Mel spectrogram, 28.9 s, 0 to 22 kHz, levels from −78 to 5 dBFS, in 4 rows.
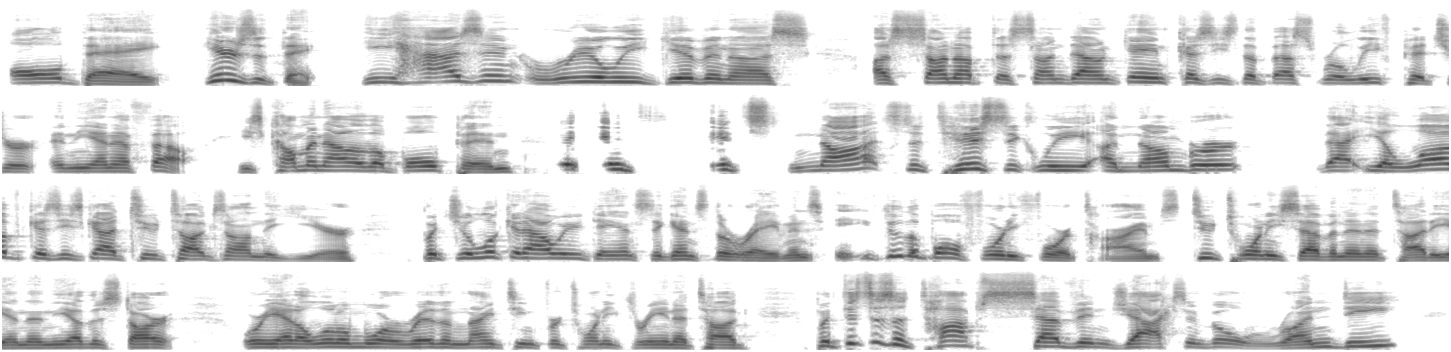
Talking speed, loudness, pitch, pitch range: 195 wpm, -26 LUFS, 175 Hz, 150-205 Hz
